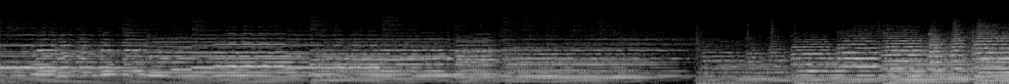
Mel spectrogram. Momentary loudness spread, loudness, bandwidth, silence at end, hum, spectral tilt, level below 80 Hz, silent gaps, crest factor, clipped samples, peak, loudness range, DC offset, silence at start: 10 LU; -25 LUFS; 10.5 kHz; 0 s; none; -6 dB/octave; -44 dBFS; none; 16 dB; under 0.1%; -8 dBFS; 5 LU; under 0.1%; 0 s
